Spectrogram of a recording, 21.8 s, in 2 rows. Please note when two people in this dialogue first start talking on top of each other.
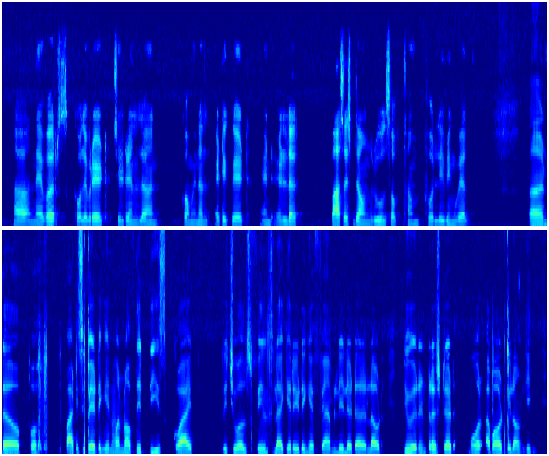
none

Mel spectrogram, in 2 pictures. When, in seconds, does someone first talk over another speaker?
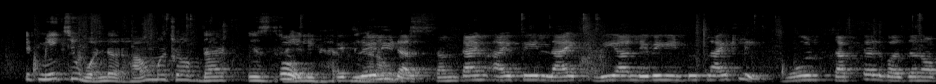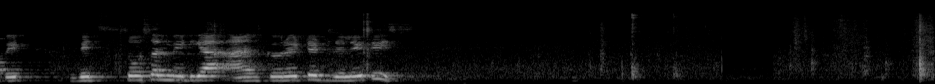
2.8 s

